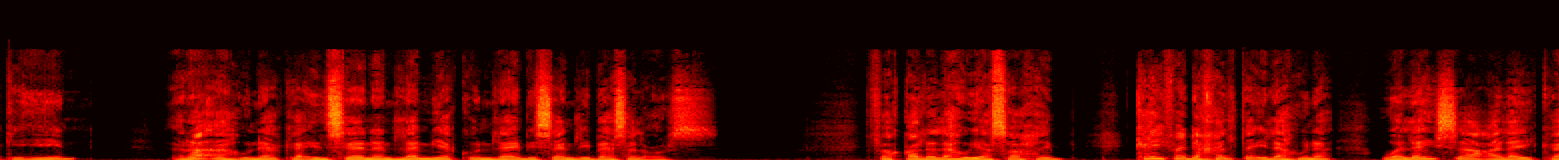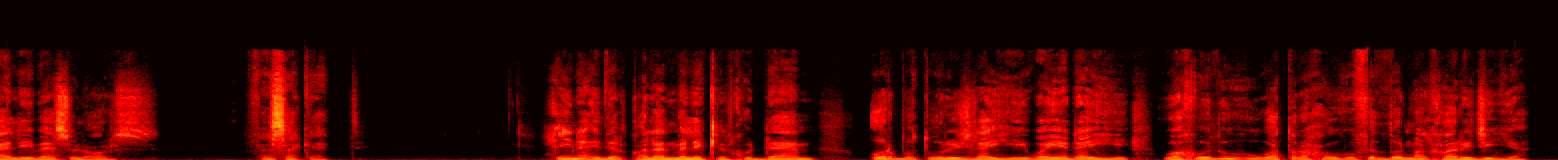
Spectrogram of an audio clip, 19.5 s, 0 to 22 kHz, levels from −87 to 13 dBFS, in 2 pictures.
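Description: At 13.76 s the digital gain most likely changed from one sample to the next with no ramp, as when a level setting or bit shift is applied instantly. The result is a sudden gain jump of about 6 dB that lasts until 14.2 s. The sound and its background noise rise together in one abrupt step, so the floor lifts with the foreground instead of staying put. Then the level drops back just as abruptly.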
